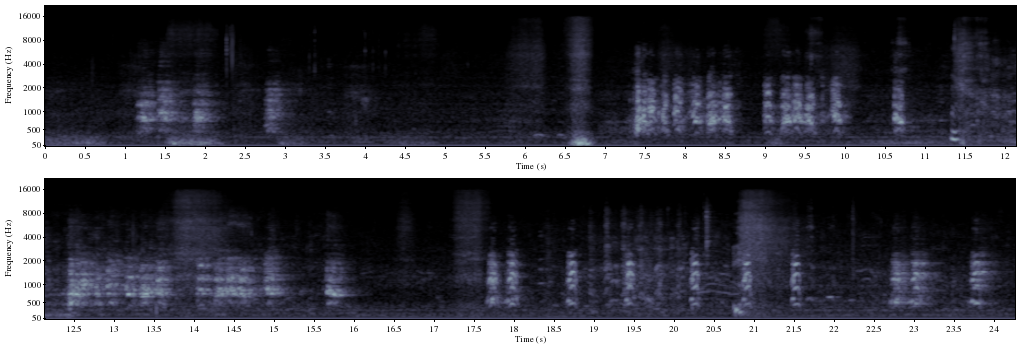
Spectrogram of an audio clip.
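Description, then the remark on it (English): Several dogs bark and yap repeatedly in overlapping bursts, with occasional whimpers, played back from a video through a speaker, with faint background noise throughout. “We become a little bit like these dogs here. Can we play this video?”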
